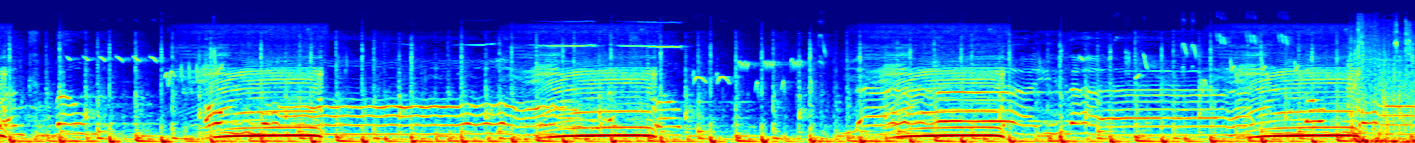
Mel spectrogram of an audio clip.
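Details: Qurban sacrificial cattle low repeatedly: four long, rising-then-falling bellowing moos about every three to four seconds, laid over constant background music.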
